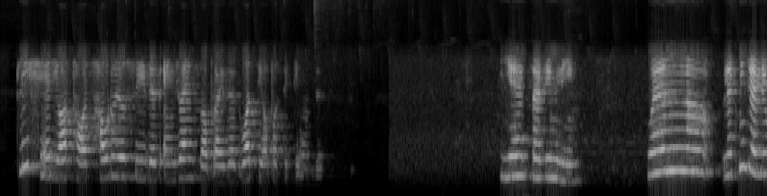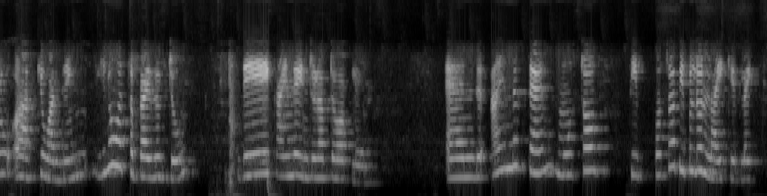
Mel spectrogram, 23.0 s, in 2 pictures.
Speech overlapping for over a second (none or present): none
